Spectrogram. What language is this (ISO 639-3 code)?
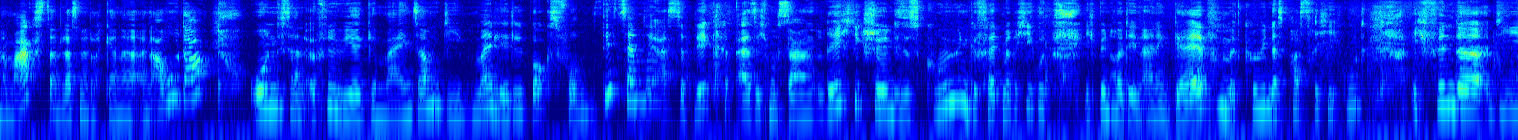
deu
